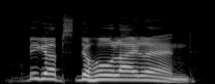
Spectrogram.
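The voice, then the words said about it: Put-on Jamaican accent. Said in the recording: “in a Jamaican accent”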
